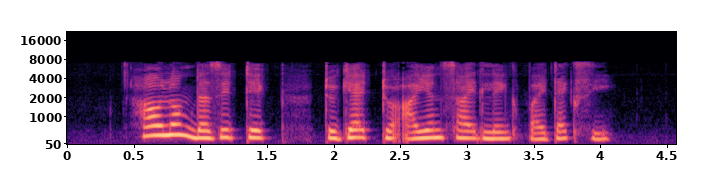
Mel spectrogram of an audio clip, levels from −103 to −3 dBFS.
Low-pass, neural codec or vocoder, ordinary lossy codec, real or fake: 7.2 kHz; none; MP3, 48 kbps; real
